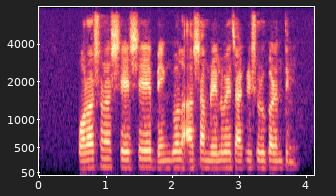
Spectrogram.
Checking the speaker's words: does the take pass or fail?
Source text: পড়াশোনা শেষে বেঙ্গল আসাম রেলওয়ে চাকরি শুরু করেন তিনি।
pass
